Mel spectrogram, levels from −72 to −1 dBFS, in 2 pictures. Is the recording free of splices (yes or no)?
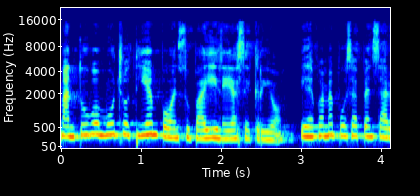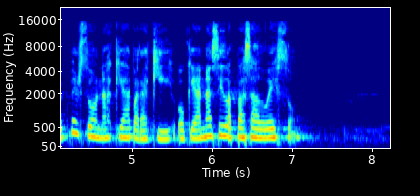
no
